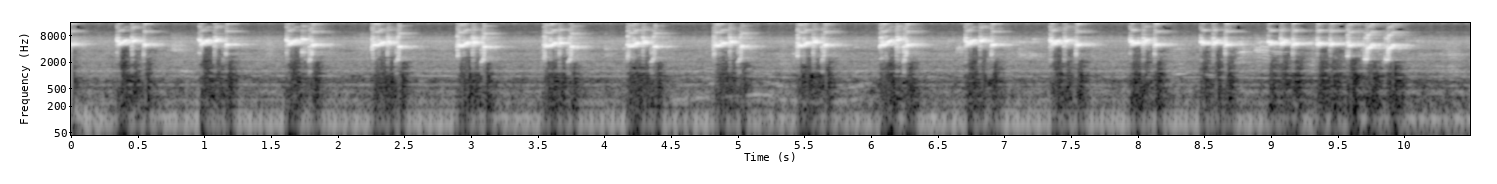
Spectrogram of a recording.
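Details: Loud fighter lovebird lure for training champion fighter lovebirds: a long, steady series of sharp, squeaky chirp bursts about every 0.6 seconds, speeding into a quick run near the end, with a low hum.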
